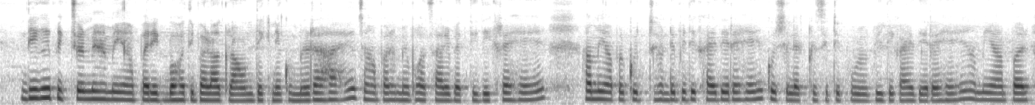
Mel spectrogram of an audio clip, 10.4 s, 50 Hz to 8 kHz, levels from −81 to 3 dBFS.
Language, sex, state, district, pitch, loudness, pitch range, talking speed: Hindi, female, Bihar, Gaya, 200 Hz, -24 LUFS, 190-215 Hz, 270 wpm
